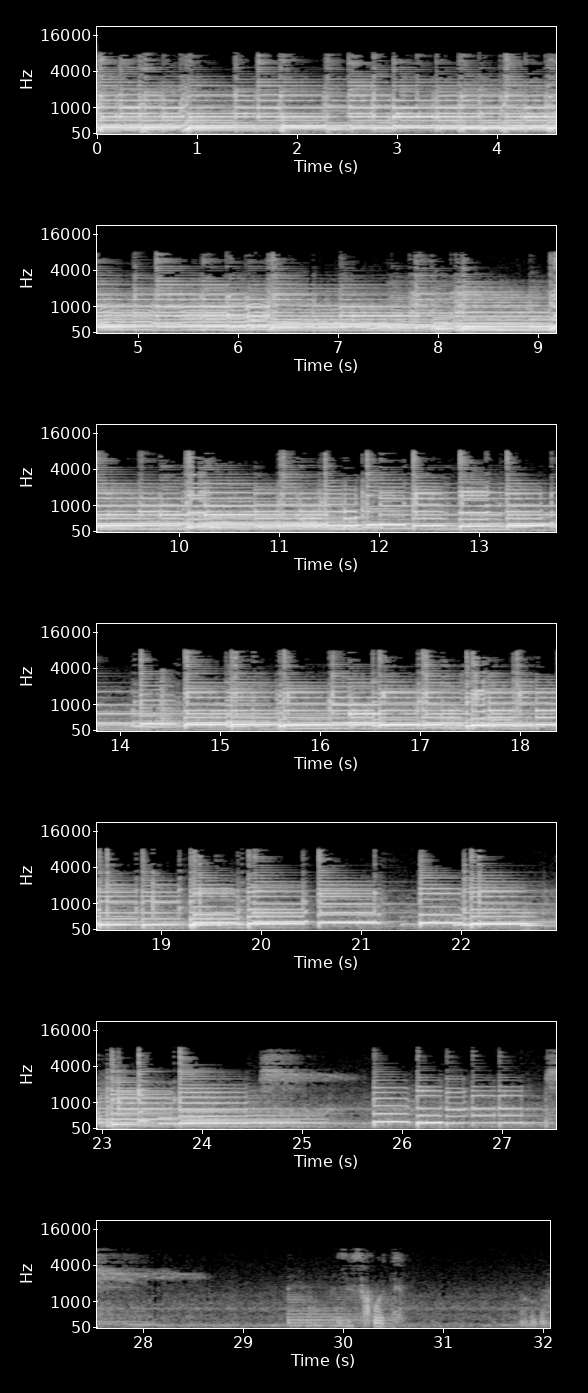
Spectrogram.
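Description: Acoustic guitar strumming chords in a steady tune. The strumming thins out and stops a couple of seconds before the end.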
